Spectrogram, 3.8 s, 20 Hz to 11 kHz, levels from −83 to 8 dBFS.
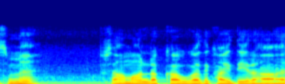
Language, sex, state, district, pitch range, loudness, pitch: Hindi, male, Uttar Pradesh, Lalitpur, 95-100 Hz, -16 LUFS, 95 Hz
